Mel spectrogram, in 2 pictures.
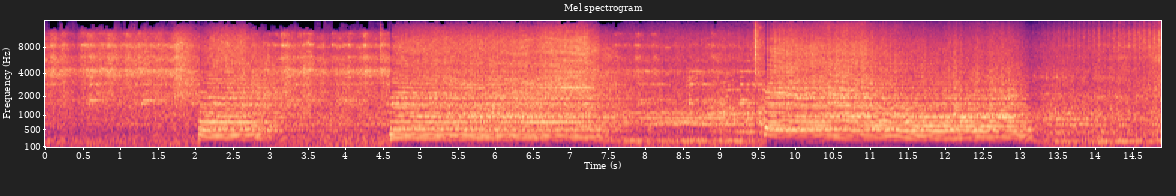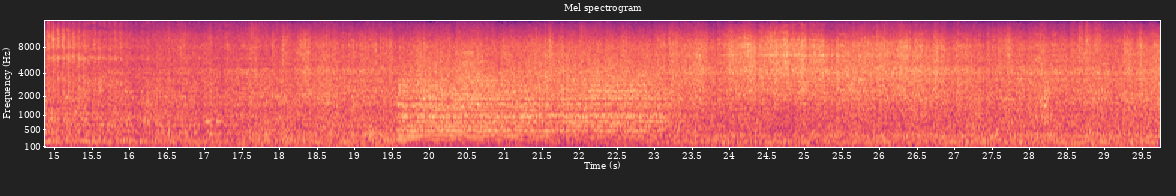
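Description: Canadian Pacific freight locomotive's air horn sounding in four long blasts, the first three almost back to back and the last after the locomotive has gone by. Under the horn, the locomotive and a long string of covered hopper cars rumble and clatter steadily past on the rails.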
